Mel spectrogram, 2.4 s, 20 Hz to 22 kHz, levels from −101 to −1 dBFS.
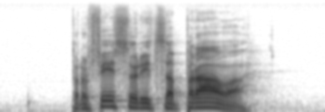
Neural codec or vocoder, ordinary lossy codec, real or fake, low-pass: none; none; real; 19.8 kHz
